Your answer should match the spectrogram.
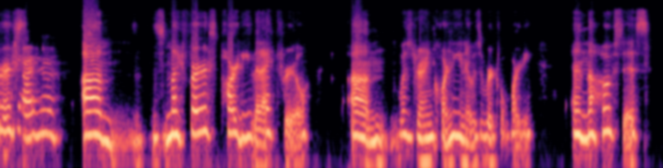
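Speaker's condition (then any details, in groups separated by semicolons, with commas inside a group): Cerebral palsy; quadriplegic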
